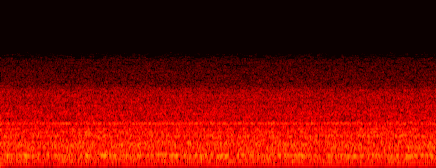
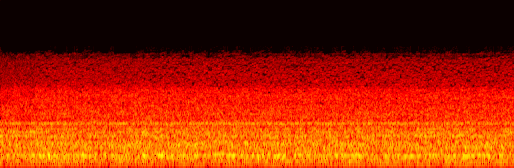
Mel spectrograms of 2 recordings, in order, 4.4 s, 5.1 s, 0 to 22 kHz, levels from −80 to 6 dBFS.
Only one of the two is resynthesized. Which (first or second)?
second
